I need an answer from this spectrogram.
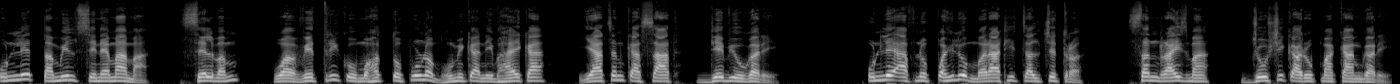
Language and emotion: Nepali, neutral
